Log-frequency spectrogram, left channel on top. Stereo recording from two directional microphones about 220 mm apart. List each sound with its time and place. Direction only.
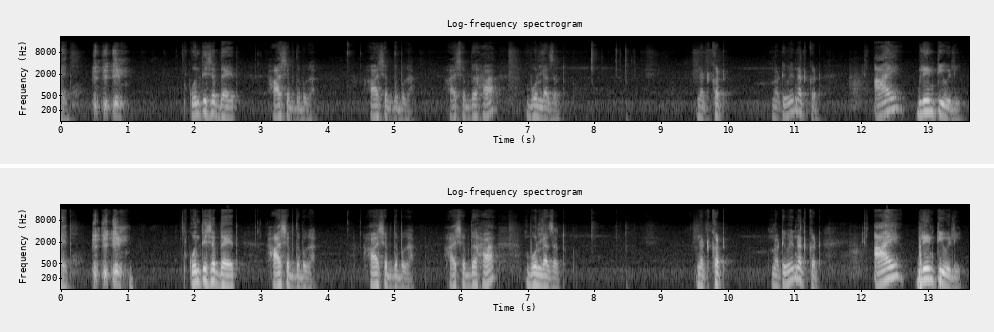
0.0 s a sound: 50° right (ahead or behind)
1.8 s a man's voice: 45° right (ahead or behind)
9.6 s speech: 50° right (ahead or behind)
